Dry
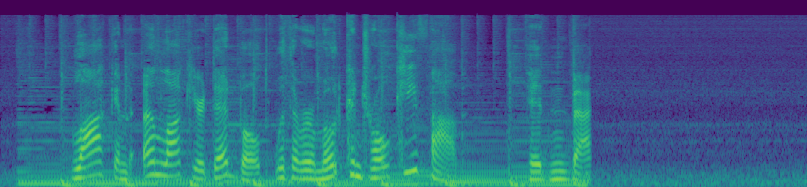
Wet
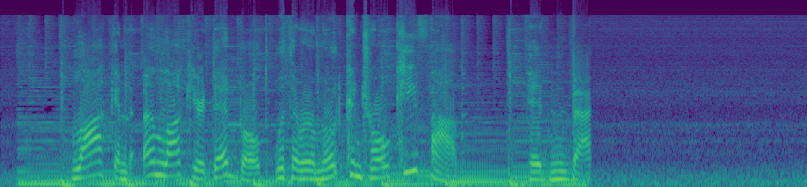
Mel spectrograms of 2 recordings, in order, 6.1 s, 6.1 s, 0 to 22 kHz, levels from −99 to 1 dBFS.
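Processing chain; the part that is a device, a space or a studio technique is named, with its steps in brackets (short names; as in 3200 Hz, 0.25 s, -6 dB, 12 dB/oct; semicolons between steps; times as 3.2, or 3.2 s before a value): limiter into clipper (limiter -16 dBFS, peak gain reduction 7.5 dB; hard clip -19.5 dBFS, distortion -19 dB)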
